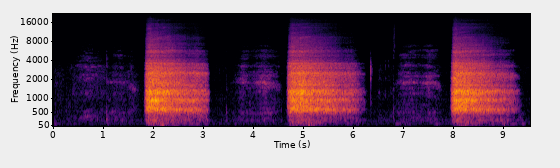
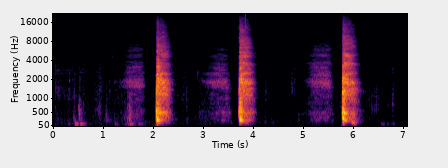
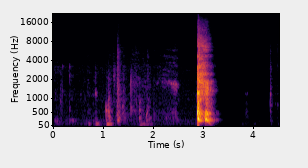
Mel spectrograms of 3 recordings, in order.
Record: {"exhalation_length": "9.6 s", "exhalation_amplitude": 15063, "exhalation_signal_mean_std_ratio": 0.47, "three_cough_length": "7.1 s", "three_cough_amplitude": 32768, "three_cough_signal_mean_std_ratio": 0.21, "cough_length": "4.5 s", "cough_amplitude": 32768, "cough_signal_mean_std_ratio": 0.16, "survey_phase": "beta (2021-08-13 to 2022-03-07)", "age": "18-44", "gender": "Male", "wearing_mask": "No", "symptom_none": true, "smoker_status": "Never smoked", "respiratory_condition_asthma": false, "respiratory_condition_other": false, "recruitment_source": "REACT", "submission_delay": "2 days", "covid_test_result": "Negative", "covid_test_method": "RT-qPCR", "influenza_a_test_result": "Negative", "influenza_b_test_result": "Negative"}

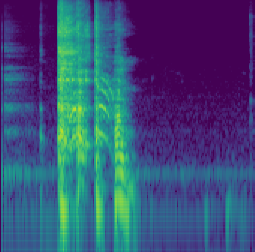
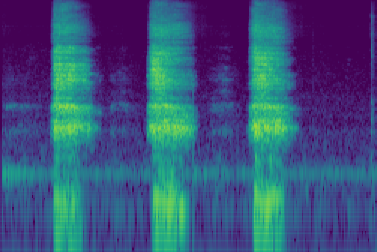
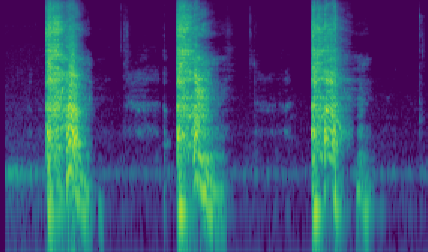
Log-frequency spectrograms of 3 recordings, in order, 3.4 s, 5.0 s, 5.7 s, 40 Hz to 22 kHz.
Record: {"cough_length": "3.4 s", "cough_amplitude": 32768, "cough_signal_mean_std_ratio": 0.38, "exhalation_length": "5.0 s", "exhalation_amplitude": 32768, "exhalation_signal_mean_std_ratio": 0.46, "three_cough_length": "5.7 s", "three_cough_amplitude": 32768, "three_cough_signal_mean_std_ratio": 0.4, "survey_phase": "beta (2021-08-13 to 2022-03-07)", "age": "45-64", "gender": "Male", "wearing_mask": "No", "symptom_cough_any": true, "smoker_status": "Never smoked", "respiratory_condition_asthma": false, "respiratory_condition_other": false, "recruitment_source": "REACT", "submission_delay": "1 day", "covid_test_result": "Negative", "covid_test_method": "RT-qPCR"}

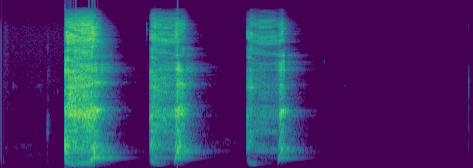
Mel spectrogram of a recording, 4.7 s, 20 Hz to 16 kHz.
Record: {"three_cough_length": "4.7 s", "three_cough_amplitude": 32636, "three_cough_signal_mean_std_ratio": 0.32, "survey_phase": "beta (2021-08-13 to 2022-03-07)", "age": "18-44", "gender": "Male", "wearing_mask": "No", "symptom_cough_any": true, "symptom_runny_or_blocked_nose": true, "symptom_sore_throat": true, "symptom_onset": "13 days", "smoker_status": "Never smoked", "respiratory_condition_asthma": false, "respiratory_condition_other": false, "recruitment_source": "REACT", "submission_delay": "2 days", "covid_test_result": "Negative", "covid_test_method": "RT-qPCR", "influenza_a_test_result": "Negative", "influenza_b_test_result": "Negative"}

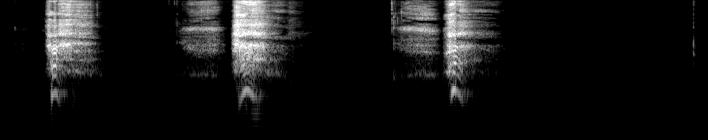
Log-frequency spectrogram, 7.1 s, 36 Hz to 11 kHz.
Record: {"exhalation_length": "7.1 s", "exhalation_amplitude": 32768, "exhalation_signal_mean_std_ratio": 0.33, "survey_phase": "beta (2021-08-13 to 2022-03-07)", "age": "45-64", "gender": "Male", "wearing_mask": "No", "symptom_none": true, "smoker_status": "Ex-smoker", "respiratory_condition_asthma": false, "respiratory_condition_other": false, "recruitment_source": "REACT", "submission_delay": "1 day", "covid_test_result": "Negative", "covid_test_method": "RT-qPCR", "influenza_a_test_result": "Negative", "influenza_b_test_result": "Negative"}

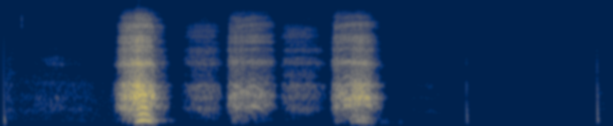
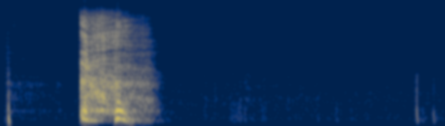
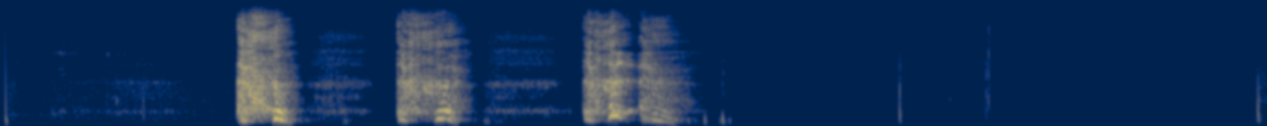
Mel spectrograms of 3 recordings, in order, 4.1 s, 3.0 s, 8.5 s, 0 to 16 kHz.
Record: {"exhalation_length": "4.1 s", "exhalation_amplitude": 32138, "exhalation_signal_mean_std_ratio": 0.27, "cough_length": "3.0 s", "cough_amplitude": 32106, "cough_signal_mean_std_ratio": 0.26, "three_cough_length": "8.5 s", "three_cough_amplitude": 19227, "three_cough_signal_mean_std_ratio": 0.27, "survey_phase": "beta (2021-08-13 to 2022-03-07)", "age": "45-64", "gender": "Male", "wearing_mask": "No", "symptom_cough_any": true, "symptom_runny_or_blocked_nose": true, "symptom_fatigue": true, "symptom_onset": "3 days", "smoker_status": "Ex-smoker", "respiratory_condition_asthma": false, "respiratory_condition_other": false, "recruitment_source": "Test and Trace", "submission_delay": "2 days", "covid_test_result": "Positive", "covid_test_method": "ePCR"}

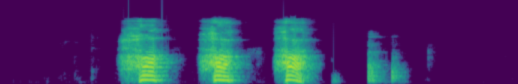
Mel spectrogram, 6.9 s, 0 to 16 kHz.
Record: {"exhalation_length": "6.9 s", "exhalation_amplitude": 28770, "exhalation_signal_mean_std_ratio": 0.31, "survey_phase": "beta (2021-08-13 to 2022-03-07)", "age": "65+", "gender": "Male", "wearing_mask": "No", "symptom_none": true, "smoker_status": "Never smoked", "respiratory_condition_asthma": false, "respiratory_condition_other": false, "recruitment_source": "REACT", "submission_delay": "6 days", "covid_test_result": "Negative", "covid_test_method": "RT-qPCR", "influenza_a_test_result": "Negative", "influenza_b_test_result": "Negative"}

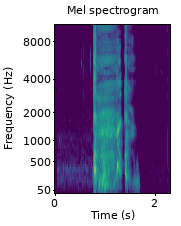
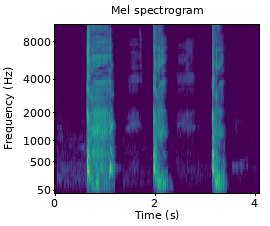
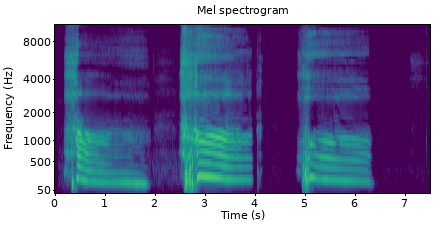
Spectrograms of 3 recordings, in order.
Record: {"cough_length": "2.3 s", "cough_amplitude": 32768, "cough_signal_mean_std_ratio": 0.36, "three_cough_length": "4.1 s", "three_cough_amplitude": 32768, "three_cough_signal_mean_std_ratio": 0.32, "exhalation_length": "7.5 s", "exhalation_amplitude": 32337, "exhalation_signal_mean_std_ratio": 0.57, "survey_phase": "beta (2021-08-13 to 2022-03-07)", "age": "18-44", "gender": "Female", "wearing_mask": "No", "symptom_none": true, "smoker_status": "Ex-smoker", "respiratory_condition_asthma": false, "respiratory_condition_other": false, "recruitment_source": "REACT", "submission_delay": "2 days", "covid_test_result": "Negative", "covid_test_method": "RT-qPCR", "influenza_a_test_result": "Negative", "influenza_b_test_result": "Negative"}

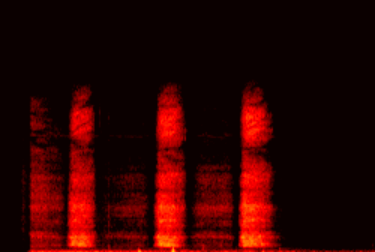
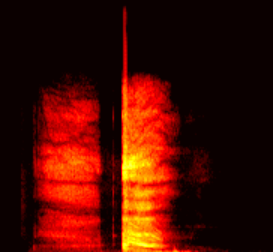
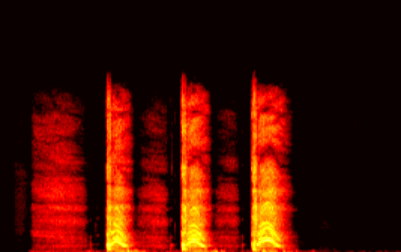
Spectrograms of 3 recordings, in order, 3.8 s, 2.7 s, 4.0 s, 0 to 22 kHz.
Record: {"exhalation_length": "3.8 s", "exhalation_amplitude": 3163, "exhalation_signal_mean_std_ratio": 0.49, "cough_length": "2.7 s", "cough_amplitude": 32768, "cough_signal_mean_std_ratio": 0.33, "three_cough_length": "4.0 s", "three_cough_amplitude": 32254, "three_cough_signal_mean_std_ratio": 0.38, "survey_phase": "beta (2021-08-13 to 2022-03-07)", "age": "45-64", "gender": "Female", "wearing_mask": "No", "symptom_none": true, "smoker_status": "Never smoked", "respiratory_condition_asthma": false, "respiratory_condition_other": false, "recruitment_source": "REACT", "submission_delay": "1 day", "covid_test_result": "Negative", "covid_test_method": "RT-qPCR", "influenza_a_test_result": "Unknown/Void", "influenza_b_test_result": "Unknown/Void"}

